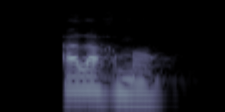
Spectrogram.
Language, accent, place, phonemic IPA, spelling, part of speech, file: French, France, Lyon, /a.laʁ.mɑ̃/, alarmant, verb / adjective, LL-Q150 (fra)-alarmant.wav
- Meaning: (verb) present participle of alarmer; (adjective) alarming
